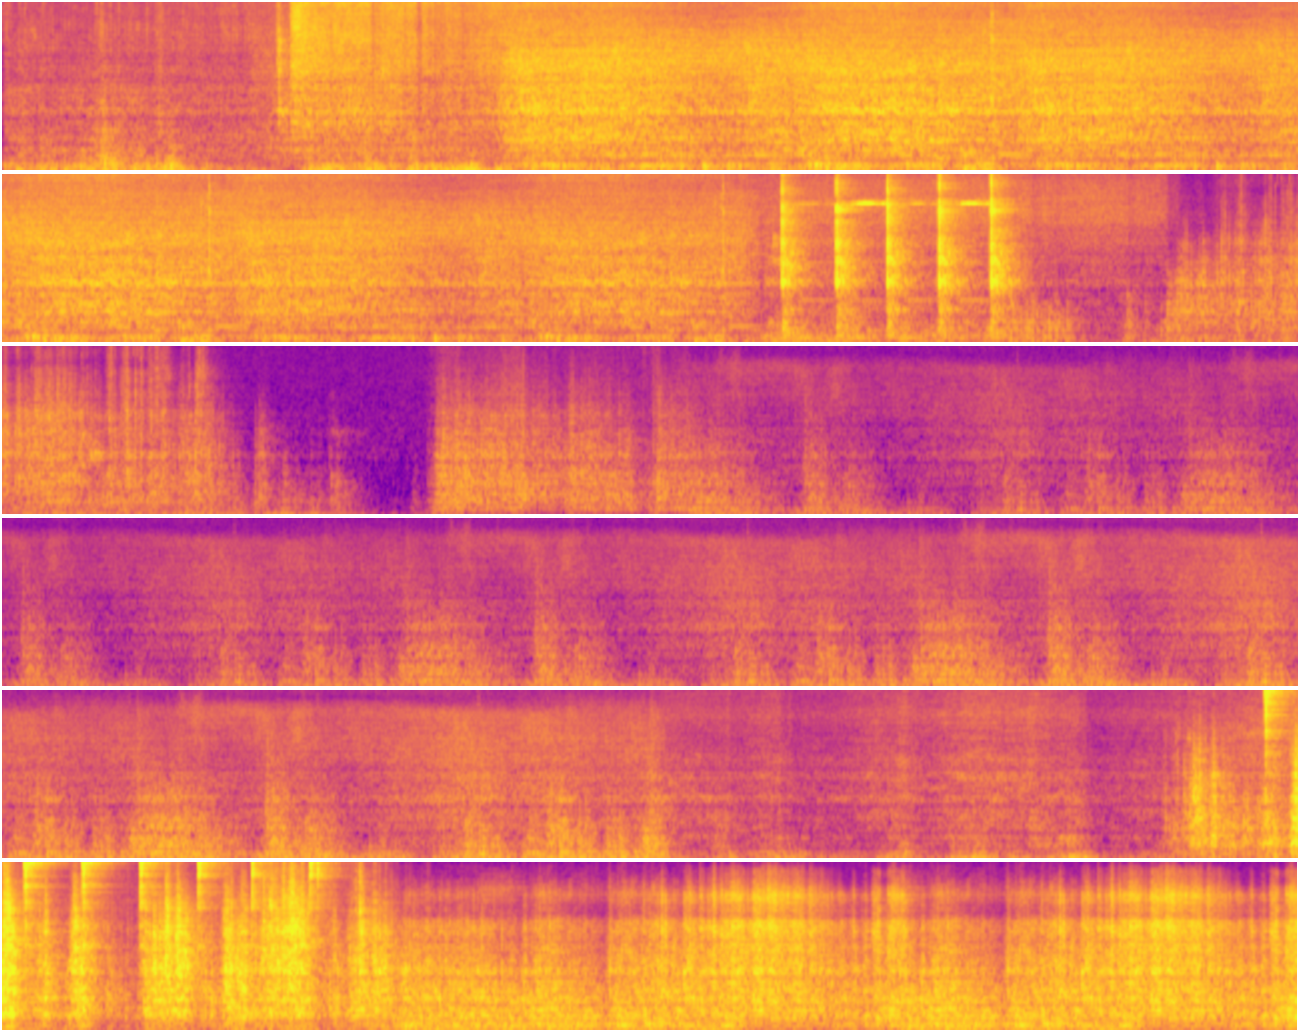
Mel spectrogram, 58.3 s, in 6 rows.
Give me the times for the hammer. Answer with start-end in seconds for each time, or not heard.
15.4-17.2, 48.3-51.0.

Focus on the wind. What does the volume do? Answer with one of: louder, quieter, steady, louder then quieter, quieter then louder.
quieter then louder.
